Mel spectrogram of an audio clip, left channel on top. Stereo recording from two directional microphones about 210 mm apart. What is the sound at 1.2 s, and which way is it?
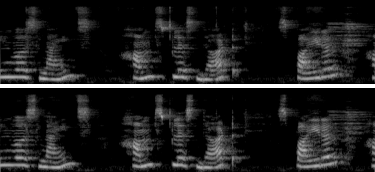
A woman's voice, 50° right (ahead or behind).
